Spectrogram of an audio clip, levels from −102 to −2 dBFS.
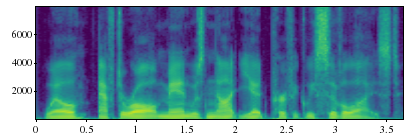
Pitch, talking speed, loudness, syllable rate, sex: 95 Hz, 145 wpm, -18 LUFS, 4.4 syllables/s, male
